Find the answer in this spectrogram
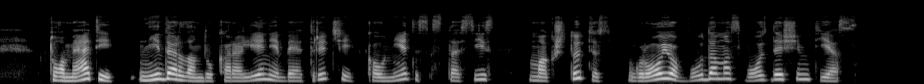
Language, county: Lithuanian, Tauragė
